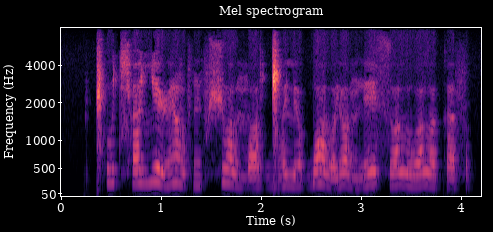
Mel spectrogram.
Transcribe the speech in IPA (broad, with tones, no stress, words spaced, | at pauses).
ǁʰʊ˧˥˧t͡ɕʰɐ˧˥˧ ʎe˥˩ɭẽ˥˩lˠfĩ˨f ʃʊ˥˩lˠmɔ˨lˠɡ͡ǁɐ˧˥˧ lʲɔ˨ɡ͡bɔ˥˩lˠjʏ˥˩lˠ ŋe˧˥˧ sʊ˧˥˧lˠwʊ˧˥˧lˠ ʏ˨kɐ˨f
